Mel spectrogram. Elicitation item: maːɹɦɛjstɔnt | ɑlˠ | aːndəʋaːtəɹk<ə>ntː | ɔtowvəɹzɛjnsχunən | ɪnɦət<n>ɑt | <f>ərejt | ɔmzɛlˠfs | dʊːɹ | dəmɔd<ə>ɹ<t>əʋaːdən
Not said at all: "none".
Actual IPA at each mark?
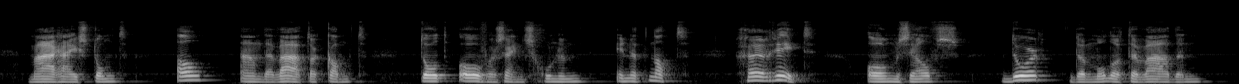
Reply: ɑ, n, χ, ə, t

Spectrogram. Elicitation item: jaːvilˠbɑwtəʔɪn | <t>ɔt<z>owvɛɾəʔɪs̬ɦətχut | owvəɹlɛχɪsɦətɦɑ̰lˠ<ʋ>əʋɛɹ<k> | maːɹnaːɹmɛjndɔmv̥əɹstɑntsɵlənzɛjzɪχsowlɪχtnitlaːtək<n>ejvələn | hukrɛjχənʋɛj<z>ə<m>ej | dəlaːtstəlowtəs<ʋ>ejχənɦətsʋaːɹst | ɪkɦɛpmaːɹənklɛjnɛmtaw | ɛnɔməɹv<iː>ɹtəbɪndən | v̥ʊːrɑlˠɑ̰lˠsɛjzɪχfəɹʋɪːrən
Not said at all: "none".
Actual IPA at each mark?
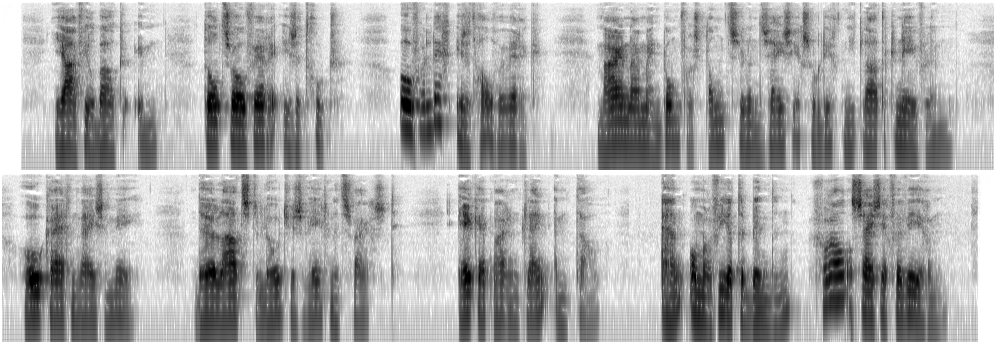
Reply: t, s, v, k, n, z, m, ʋ, iː

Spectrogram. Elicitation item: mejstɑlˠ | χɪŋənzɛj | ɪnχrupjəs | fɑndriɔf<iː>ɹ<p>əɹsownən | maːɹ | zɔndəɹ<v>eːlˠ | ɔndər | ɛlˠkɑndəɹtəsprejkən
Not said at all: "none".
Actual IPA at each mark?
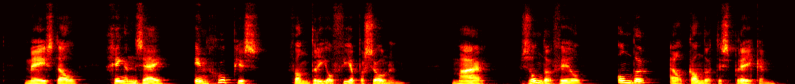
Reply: iː, p, v

